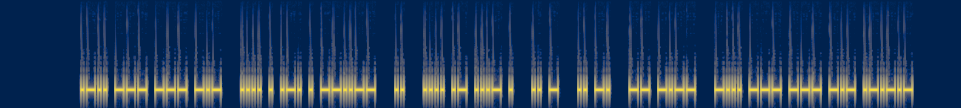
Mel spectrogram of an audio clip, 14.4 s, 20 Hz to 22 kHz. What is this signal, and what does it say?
Morse code, heard as a keyed tone, about 28 wpm, 700 Hz. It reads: LOOK HERE, I HAVE IT IN MY BOOK.
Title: Sentences from Top 1000 Words - Review Part 1 - 28wpm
